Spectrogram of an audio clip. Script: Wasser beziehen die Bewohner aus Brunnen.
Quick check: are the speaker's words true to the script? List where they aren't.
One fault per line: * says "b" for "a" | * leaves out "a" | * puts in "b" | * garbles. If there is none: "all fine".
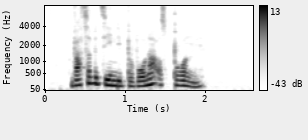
all fine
